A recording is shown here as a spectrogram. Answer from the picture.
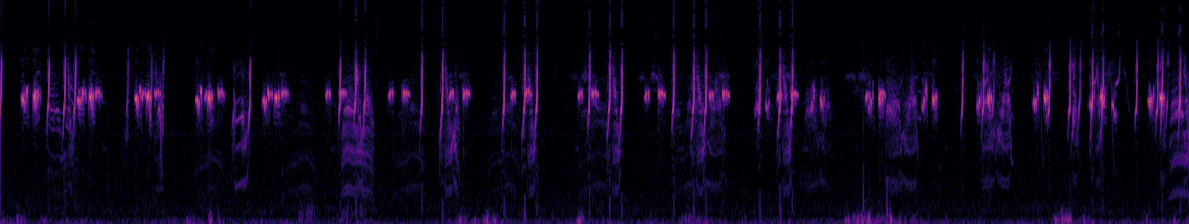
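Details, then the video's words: Quail, described as male, its call played for a morning hunt: short bright chirps grouped in twos and threes, repeated steadily about every half second to a second. A few faint low thumps are heard. "batair ka kartab daiken | latest chukion wali awaz subha k liye"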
